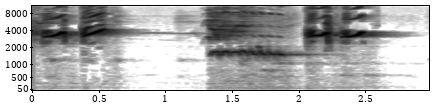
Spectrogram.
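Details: Female Oriental magpie-robin calling the male: two bright ringing whistles, a flat lower whistled phrase with rapid flutter, then two more bright whistles.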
